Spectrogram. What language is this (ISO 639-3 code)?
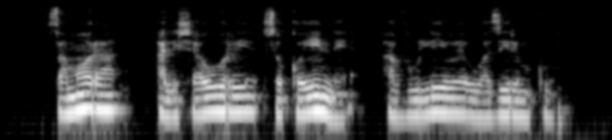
swa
